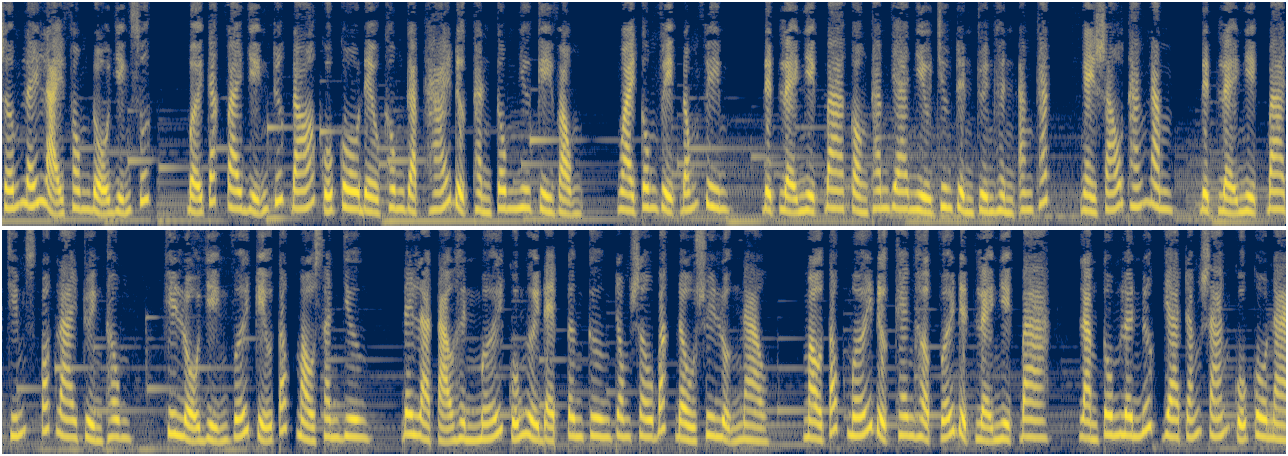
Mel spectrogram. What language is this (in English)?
Vietnamese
